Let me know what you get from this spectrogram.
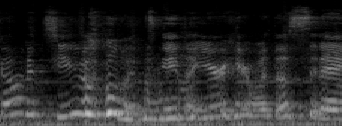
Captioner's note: both laugh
